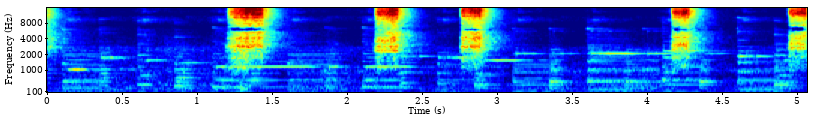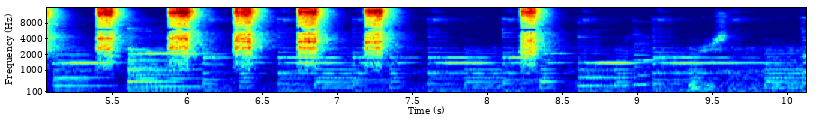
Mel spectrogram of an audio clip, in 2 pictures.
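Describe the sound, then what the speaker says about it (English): Aerosol spray snow hisses out in a series of short, loud bursts, some close together and some spaced apart, over steady background music. "You sprayed over the hanging hole."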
